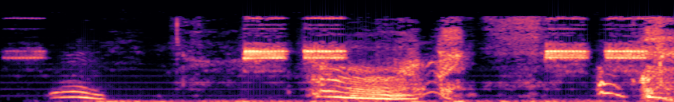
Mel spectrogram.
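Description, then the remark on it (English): A telephone rings in repeated double bursts, a bright, steady electronic trill, while low croaking, groaning vocal sounds rise and fall between and under the rings. “Phone!”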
